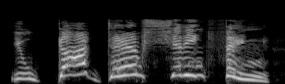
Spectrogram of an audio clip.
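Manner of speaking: high, slow, strained furious cry; exasperated fury. A narrator's reading. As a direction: curse the thing, drawing out every word. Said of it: "she cried in an exasperated fury".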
